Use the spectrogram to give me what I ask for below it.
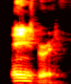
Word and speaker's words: Amesbury: Amesbury. Amesbury. Okay, I didn't know if it was like an old school New England pronunciation.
